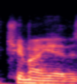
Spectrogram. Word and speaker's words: Chimaev: Is it Chimaev? Chimaev is that? Yeah, I can Chimaev, never pronounce yeah.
